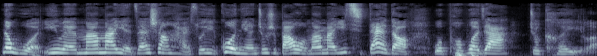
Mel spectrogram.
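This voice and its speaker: A woman talks in a high pitch with ordinary pitch variation. Her loudness swings widely. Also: moderate pace. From Anhui, near Huangshan (small county town). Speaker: guest sharing life experience. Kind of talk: casual chat.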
